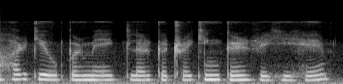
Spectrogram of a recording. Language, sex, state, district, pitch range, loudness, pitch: Hindi, female, Nagaland, Kohima, 205-220 Hz, -13 LUFS, 210 Hz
